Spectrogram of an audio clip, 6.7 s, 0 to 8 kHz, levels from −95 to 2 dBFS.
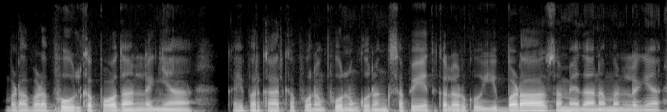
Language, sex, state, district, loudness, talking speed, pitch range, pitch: Garhwali, male, Uttarakhand, Uttarkashi, -19 LUFS, 190 wpm, 110-115 Hz, 110 Hz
